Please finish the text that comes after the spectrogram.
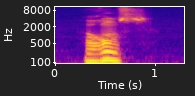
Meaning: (noun) 1. bramble (Rubus fruticosus) 2. trouble, difficulty, problem; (verb) inflection of roncer: first/third-person singular present indicative/subjunctive
- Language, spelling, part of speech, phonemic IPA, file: French, ronce, noun / verb, /ʁɔ̃s/, Fr-ronce.ogg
